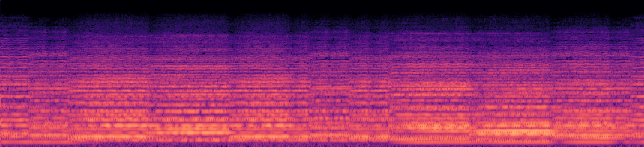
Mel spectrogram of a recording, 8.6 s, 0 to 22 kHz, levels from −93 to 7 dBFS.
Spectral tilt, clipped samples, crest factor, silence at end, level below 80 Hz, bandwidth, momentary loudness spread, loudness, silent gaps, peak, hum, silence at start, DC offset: -6 dB/octave; under 0.1%; 16 dB; 0 s; -58 dBFS; 11 kHz; 7 LU; -16 LUFS; none; 0 dBFS; none; 0 s; under 0.1%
